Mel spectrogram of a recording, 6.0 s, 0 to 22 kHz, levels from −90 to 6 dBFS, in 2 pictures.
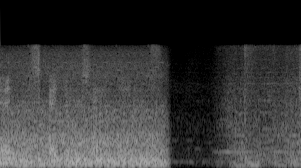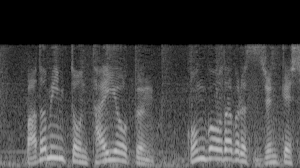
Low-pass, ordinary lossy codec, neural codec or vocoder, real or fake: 7.2 kHz; none; codec, 16 kHz in and 24 kHz out, 1 kbps, XY-Tokenizer; fake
